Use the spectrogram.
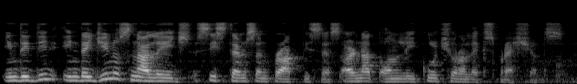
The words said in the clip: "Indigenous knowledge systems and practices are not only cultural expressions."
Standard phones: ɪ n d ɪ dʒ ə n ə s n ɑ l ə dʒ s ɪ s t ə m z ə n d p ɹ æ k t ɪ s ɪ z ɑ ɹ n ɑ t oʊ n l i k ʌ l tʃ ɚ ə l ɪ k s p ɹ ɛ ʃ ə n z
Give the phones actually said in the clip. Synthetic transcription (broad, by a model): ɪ n d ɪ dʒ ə n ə s n ɑ l ə dʒ s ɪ s t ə m s ə n d p ɹ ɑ k t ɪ s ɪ s ɑ ɹ n ɑ t oʊ n l i k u l tʃ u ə l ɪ k s p ɹ ɛ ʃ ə n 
